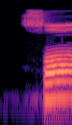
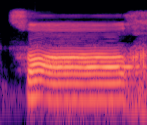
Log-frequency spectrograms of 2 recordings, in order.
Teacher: Rakhawah, maka mengalirnya suara, maka jangan ditahan. Jadi dipelongin.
